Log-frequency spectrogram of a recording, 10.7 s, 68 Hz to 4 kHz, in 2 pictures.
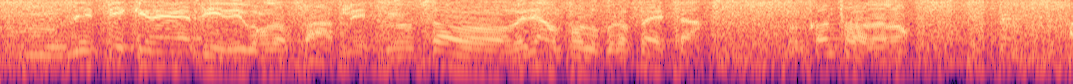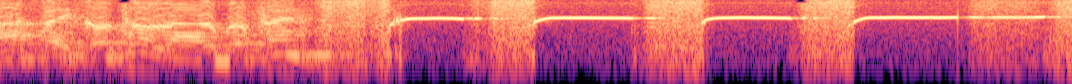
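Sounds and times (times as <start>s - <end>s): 
loud radio hiss: 0.0s - 10.7s
speech: 1.0s - 8.0s
person whistling into a CB radio microphone: 7.3s - 10.7s.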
